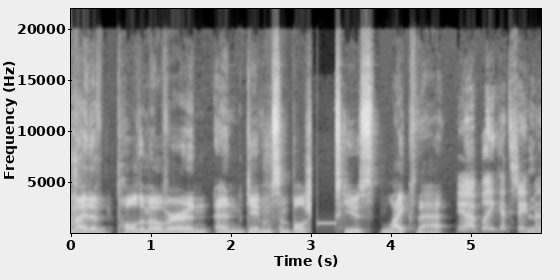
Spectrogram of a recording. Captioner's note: beep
